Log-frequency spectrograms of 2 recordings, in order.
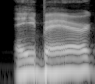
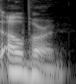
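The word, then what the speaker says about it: Åberg: By the way, did we did we figure out whether it was Aber or Abear? It's Ober. It's Oberg. So it's Oberg.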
